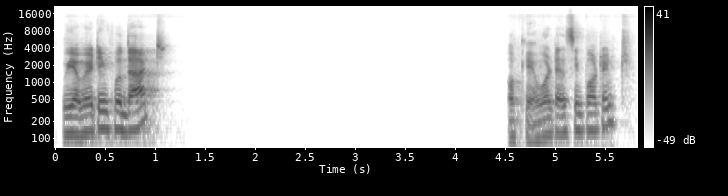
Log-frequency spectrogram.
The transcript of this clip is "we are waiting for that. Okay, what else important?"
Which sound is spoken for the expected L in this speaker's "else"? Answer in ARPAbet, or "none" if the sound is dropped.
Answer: none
